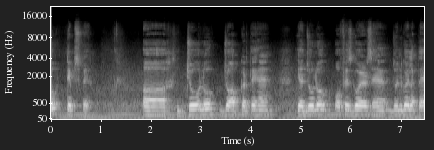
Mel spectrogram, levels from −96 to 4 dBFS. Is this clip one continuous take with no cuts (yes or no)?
yes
